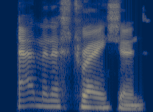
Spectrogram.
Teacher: Link the S to the T.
